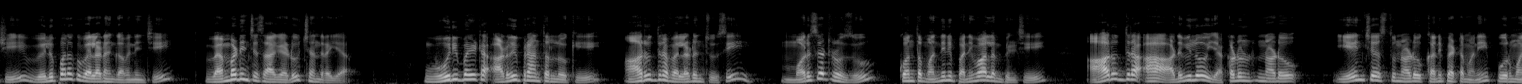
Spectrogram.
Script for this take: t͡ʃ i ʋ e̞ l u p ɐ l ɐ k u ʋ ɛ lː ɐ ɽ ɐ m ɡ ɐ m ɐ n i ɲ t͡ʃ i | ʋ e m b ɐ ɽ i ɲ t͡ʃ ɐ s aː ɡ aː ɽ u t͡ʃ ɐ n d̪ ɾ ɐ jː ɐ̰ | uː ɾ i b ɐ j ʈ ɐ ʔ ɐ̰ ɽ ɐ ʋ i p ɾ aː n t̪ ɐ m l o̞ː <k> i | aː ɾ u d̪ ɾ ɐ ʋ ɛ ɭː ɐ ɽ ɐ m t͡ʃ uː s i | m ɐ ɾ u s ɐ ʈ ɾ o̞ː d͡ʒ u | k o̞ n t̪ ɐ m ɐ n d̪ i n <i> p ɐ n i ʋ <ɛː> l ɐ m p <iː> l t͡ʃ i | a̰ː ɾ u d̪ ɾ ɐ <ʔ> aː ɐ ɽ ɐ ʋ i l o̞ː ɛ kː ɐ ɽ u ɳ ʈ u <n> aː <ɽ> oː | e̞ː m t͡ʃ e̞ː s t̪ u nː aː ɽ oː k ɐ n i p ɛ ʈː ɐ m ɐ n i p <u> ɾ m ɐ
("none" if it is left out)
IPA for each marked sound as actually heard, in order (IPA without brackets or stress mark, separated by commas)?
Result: k, i, aː, i, ʔ, nː, ɽ, uː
